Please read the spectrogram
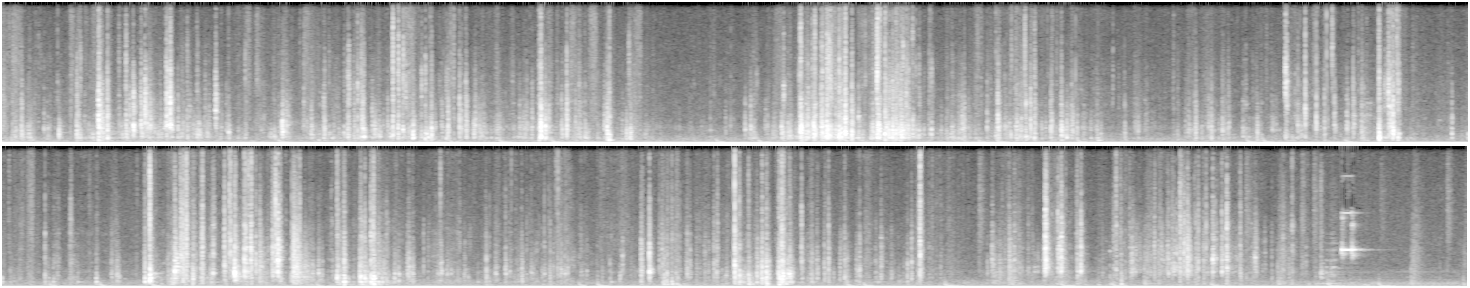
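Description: Sped-up clicks, knocks and rustling of hands handling rack equipment and plugging power cords into a rack-mount power strip, coming in clusters. A short high beep sounds near the end.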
